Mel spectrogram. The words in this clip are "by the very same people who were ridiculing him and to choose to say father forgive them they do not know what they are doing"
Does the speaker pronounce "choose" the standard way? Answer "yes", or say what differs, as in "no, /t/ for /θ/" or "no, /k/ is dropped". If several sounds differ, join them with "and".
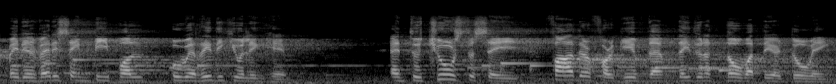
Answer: no, /s/ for /z/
